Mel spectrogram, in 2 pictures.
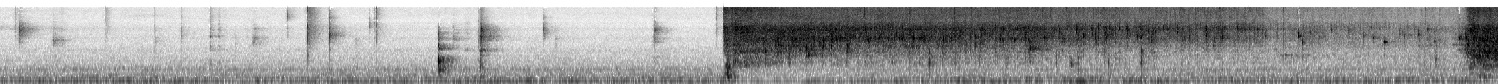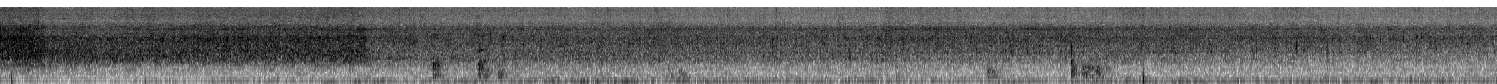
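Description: Small crackles of cumin seeds in hot mustard oil. Then a loud sizzle starts suddenly about seven seconds in and surges again about halfway through, as masala-stuffed tinde (Indian round gourds) with onions and chillies go into the oil. The frying then sizzles steadily, with a few light spatula scrapes.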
